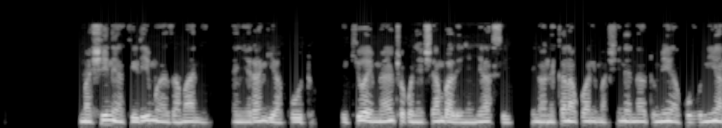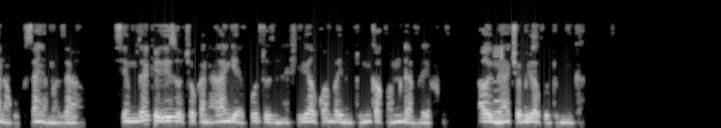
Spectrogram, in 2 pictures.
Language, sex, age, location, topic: Swahili, male, 18-24, Dar es Salaam, agriculture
